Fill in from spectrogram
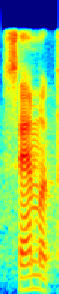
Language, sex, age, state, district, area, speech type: Punjabi, male, 18-30, Punjab, Rupnagar, urban, read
